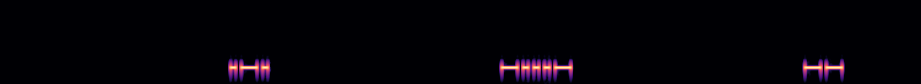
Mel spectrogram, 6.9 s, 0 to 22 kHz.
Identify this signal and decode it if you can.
Morse code, heard as a keyed tone, about 30 wpm, spaced as for 5 wpm, 700 Hz. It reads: R<BT>M
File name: Lesson 36e - BT - Three Characters 30wpm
